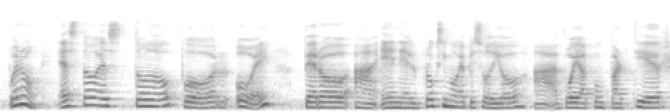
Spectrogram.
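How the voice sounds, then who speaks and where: A woman's medium-pitched voice in an English accent, very slow in pace, with ordinary pitch variation. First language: English (speaking Spanish). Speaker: podcast host, Spanish learner. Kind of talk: casual chat. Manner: halting, many fillers.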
